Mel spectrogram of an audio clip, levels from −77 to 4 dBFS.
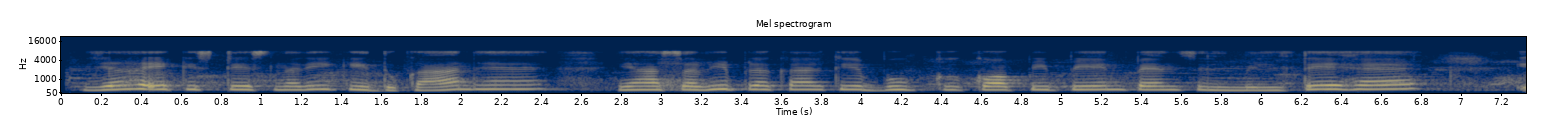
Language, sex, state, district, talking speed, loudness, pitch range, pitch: Hindi, female, Bihar, Gopalganj, 145 wpm, -22 LUFS, 240-280 Hz, 255 Hz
